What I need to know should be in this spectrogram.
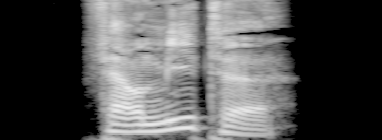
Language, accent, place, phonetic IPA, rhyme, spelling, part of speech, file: German, Germany, Berlin, [fɛɐ̯ˈmiːtə], -iːtə, vermiete, verb, De-vermiete.ogg
- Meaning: inflection of vermieten: 1. first-person singular present 2. first/third-person singular subjunctive I 3. singular imperative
